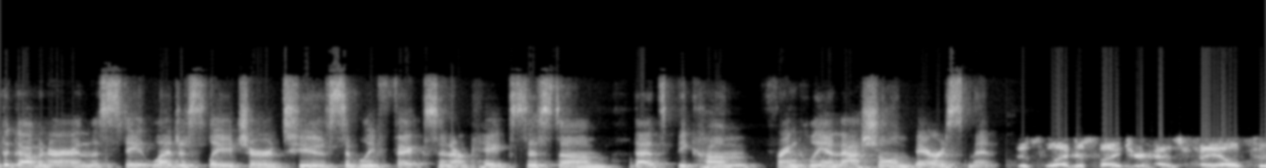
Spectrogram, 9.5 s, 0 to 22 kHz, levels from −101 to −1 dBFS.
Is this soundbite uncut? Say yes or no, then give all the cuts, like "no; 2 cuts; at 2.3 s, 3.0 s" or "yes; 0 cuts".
no; 2 cuts; at 4.7 s, 7.6 s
